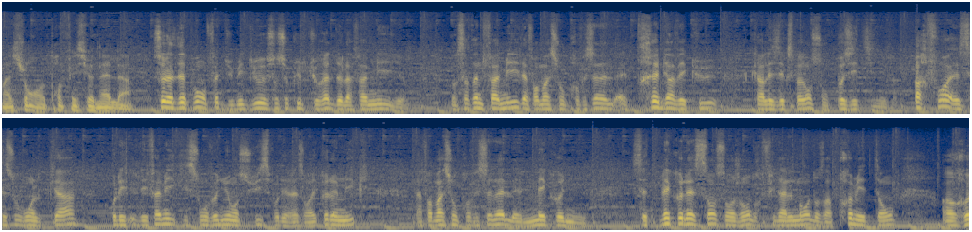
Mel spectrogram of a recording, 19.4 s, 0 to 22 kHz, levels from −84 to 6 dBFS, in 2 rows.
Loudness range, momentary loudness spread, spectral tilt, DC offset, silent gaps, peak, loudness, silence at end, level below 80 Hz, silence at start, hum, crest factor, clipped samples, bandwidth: 2 LU; 10 LU; -5 dB/octave; under 0.1%; none; -2 dBFS; -18 LUFS; 0 s; -34 dBFS; 0 s; none; 16 dB; under 0.1%; 16.5 kHz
